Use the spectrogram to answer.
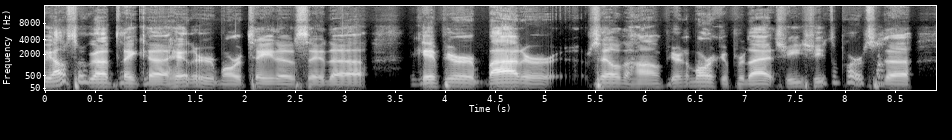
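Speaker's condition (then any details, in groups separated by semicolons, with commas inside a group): No condition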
